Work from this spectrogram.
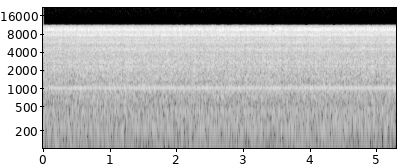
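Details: Furnace that was short cycling, after its flame sensor was cleaned with a dollar bill. A steady, even roar with a faint constant hum, no dropouts or cycling off; the burners stay lit and run smoothly.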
